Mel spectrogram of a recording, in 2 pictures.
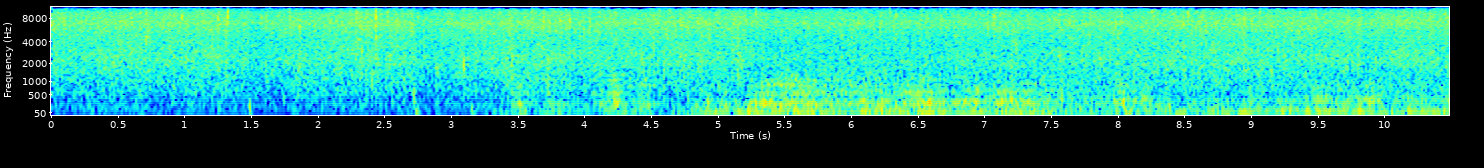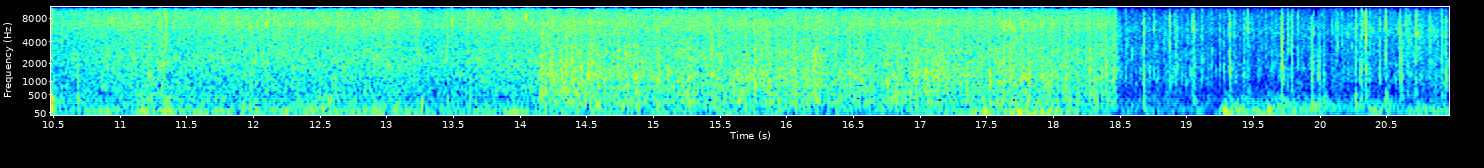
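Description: Heavy rain pouring onto a tarp overhead, with thunder rumbling low, swelling about four seconds in and again near the three-quarter mark. Near the end the downpour cuts to a quieter patter of separate drops ticking on the tarp.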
